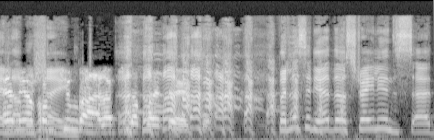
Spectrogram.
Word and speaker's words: Labuschagne: Labuschagne.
